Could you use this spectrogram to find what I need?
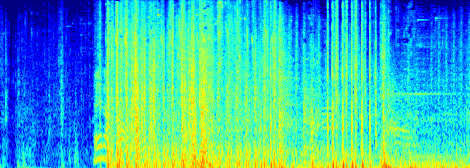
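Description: Rapid gunfire rings out in quick bursts.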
